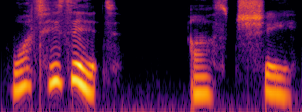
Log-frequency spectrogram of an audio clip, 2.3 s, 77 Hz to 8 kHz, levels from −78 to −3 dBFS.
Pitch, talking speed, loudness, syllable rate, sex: 205 Hz, 130 wpm, -19 LUFS, 3.8 syllables/s, female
